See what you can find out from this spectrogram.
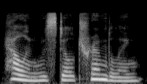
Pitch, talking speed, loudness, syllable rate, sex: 195 Hz, 165 wpm, -16 LUFS, 4.5 syllables/s, female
